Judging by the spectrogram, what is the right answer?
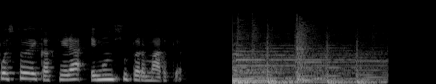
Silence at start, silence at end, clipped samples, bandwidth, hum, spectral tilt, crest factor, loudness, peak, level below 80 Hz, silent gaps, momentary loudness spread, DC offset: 0 s; 0.5 s; under 0.1%; 11 kHz; none; -7.5 dB/octave; 16 dB; -32 LUFS; -18 dBFS; -46 dBFS; none; 14 LU; under 0.1%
